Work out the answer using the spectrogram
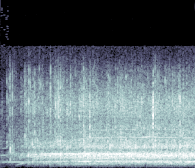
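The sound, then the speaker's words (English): Audience applause at a Portland event celebrating school performers before the winners are announced: dense, steady clapping that holds at an even, fairly loud level throughout. “A round of applause.”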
